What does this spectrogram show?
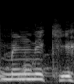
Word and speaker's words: Мельники: Мельники, наголос.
